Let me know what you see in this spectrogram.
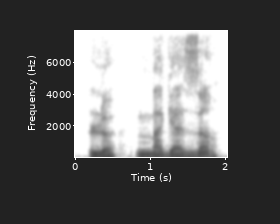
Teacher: you've got only one S between two vowels. Then you get the sound Z, alright? And then the ending here is IN, so it's nasal, it goes in your nose, and it's un.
